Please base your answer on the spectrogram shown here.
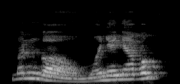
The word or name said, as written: mengawoom wanyanyagem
